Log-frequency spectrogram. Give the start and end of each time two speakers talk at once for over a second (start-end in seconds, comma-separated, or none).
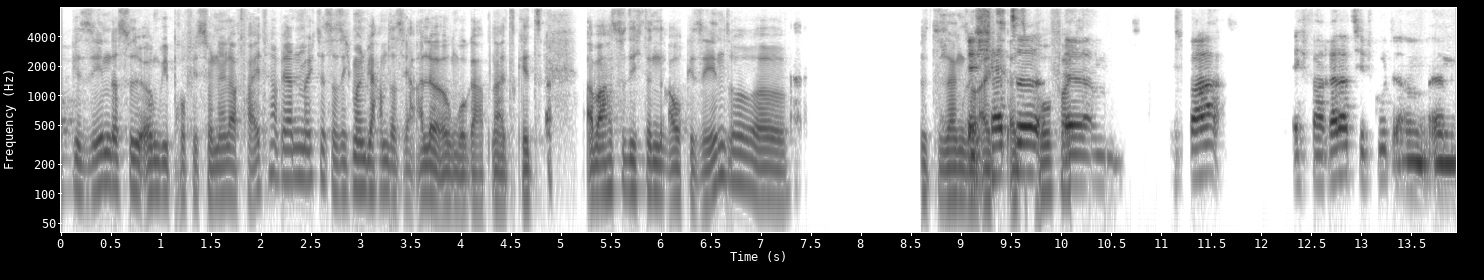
9.0-10.3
